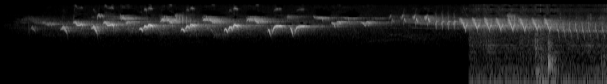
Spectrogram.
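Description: Songbirds singing: a rapid, continuous run of short chirps that sweep downward in pitch. About four and a half seconds in, a low steady background rumble joins while the chirping goes on.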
